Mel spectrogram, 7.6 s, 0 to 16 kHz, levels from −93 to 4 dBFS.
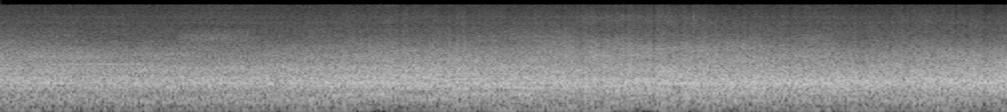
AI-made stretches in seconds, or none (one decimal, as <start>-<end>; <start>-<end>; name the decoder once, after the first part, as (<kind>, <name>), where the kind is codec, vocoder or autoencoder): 2.7-5.2 (codec, SNAC)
